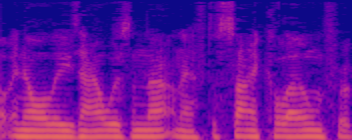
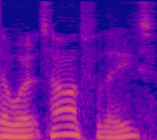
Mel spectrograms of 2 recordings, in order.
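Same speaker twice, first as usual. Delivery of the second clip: usual speaking voice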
